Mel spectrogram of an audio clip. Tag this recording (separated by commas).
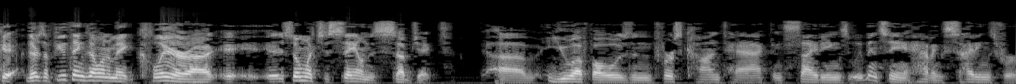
Speech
